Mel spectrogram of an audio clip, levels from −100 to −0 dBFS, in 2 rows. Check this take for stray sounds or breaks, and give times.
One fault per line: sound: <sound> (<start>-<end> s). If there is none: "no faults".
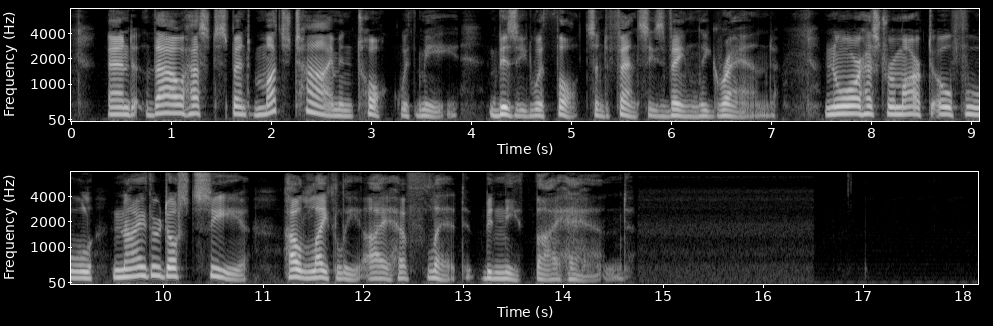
no faults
